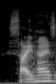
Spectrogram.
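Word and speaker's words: Sennheiser: new mic and have a fancy ass seiser seiser is how you pronounce it senis a um shotgun mic which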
